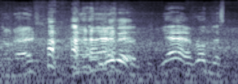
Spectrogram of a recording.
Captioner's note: laughter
